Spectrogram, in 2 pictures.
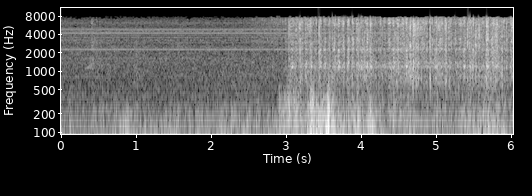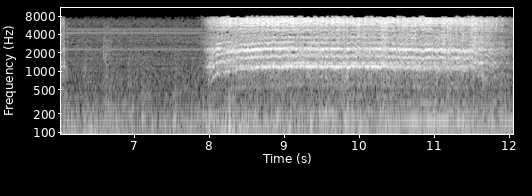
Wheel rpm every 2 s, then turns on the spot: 0, 10, 30, 10, 130, 130.
2-6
